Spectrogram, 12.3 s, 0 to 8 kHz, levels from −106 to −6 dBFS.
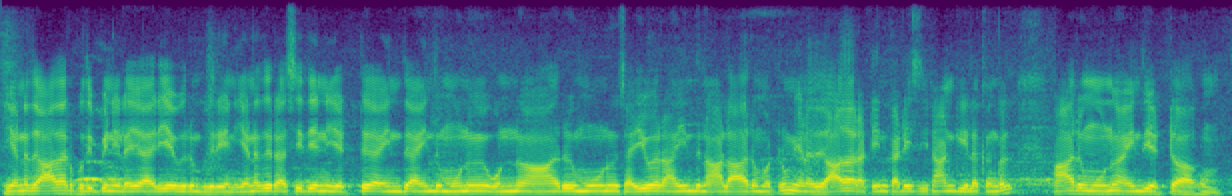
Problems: constant background noise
